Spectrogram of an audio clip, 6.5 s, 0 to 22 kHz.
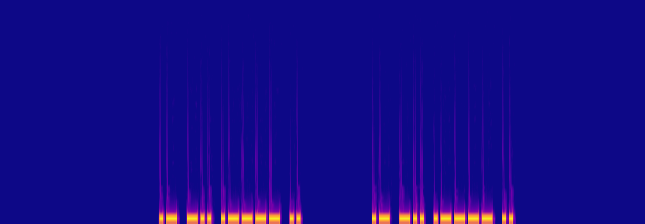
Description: Morse code, heard as a keyed tone, about 34 wpm, 700 Hz. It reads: AD1I AD1I
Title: USA Call Signs - 4 Characters - Repeated 2x - 35wpm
